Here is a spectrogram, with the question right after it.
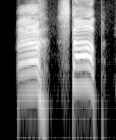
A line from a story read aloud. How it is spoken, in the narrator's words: he sputtered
